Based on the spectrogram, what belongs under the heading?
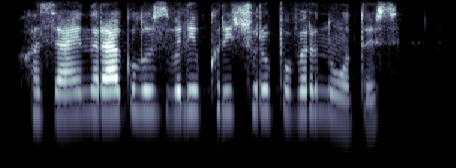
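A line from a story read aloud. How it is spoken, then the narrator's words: Plain. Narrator (Ukrainian): відповів він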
